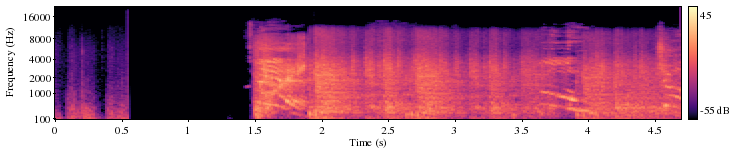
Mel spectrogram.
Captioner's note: snow scrunches; snow splat sound, Trash cans banging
